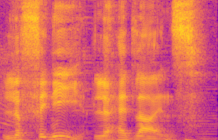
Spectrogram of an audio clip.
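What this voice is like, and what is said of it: Put-on French accent. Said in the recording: “that was a fantastic French accent attempt”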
